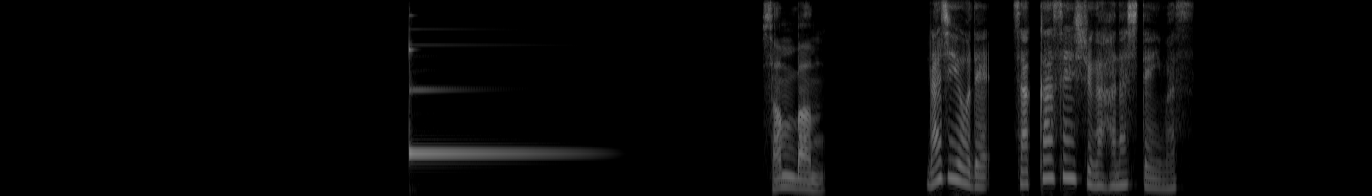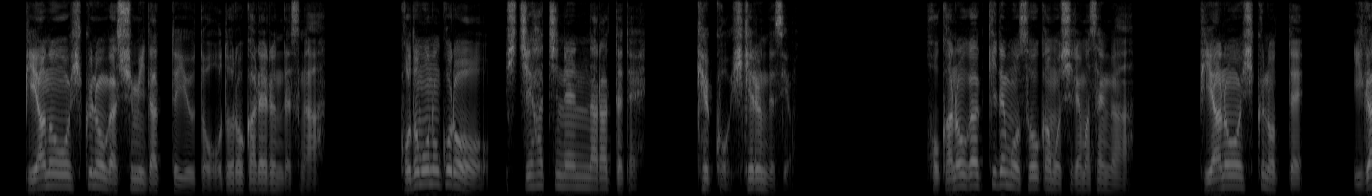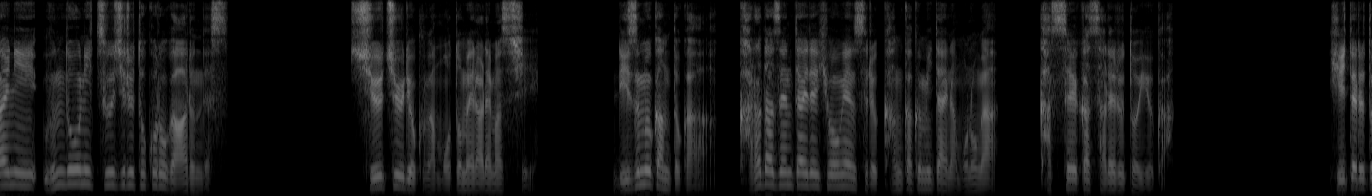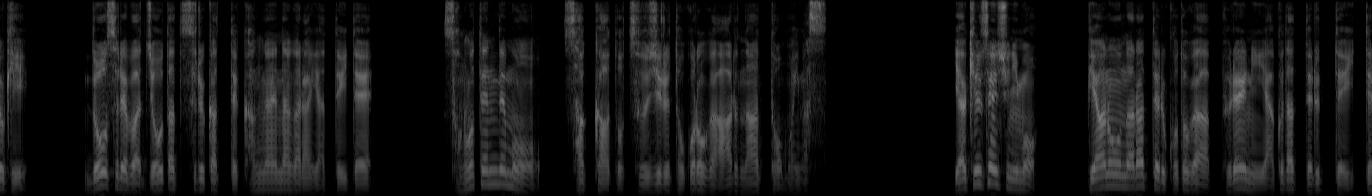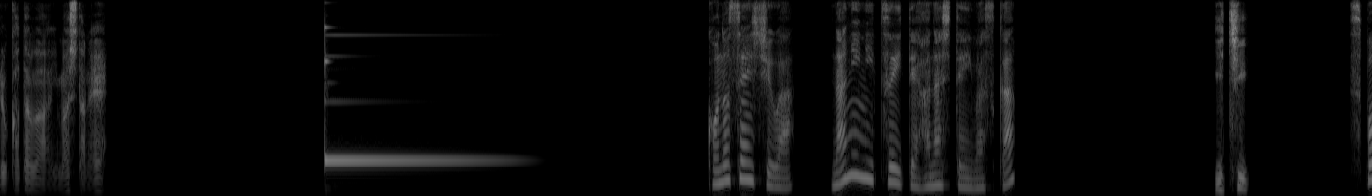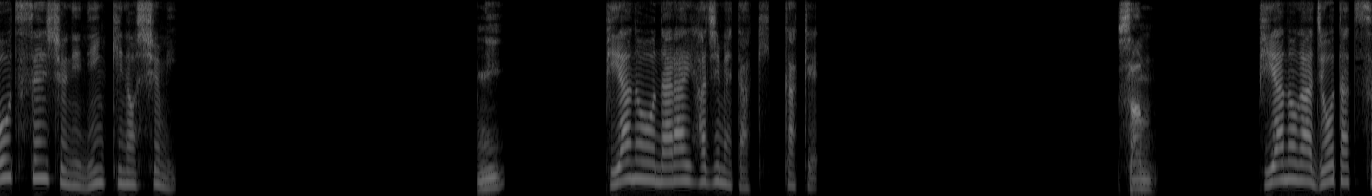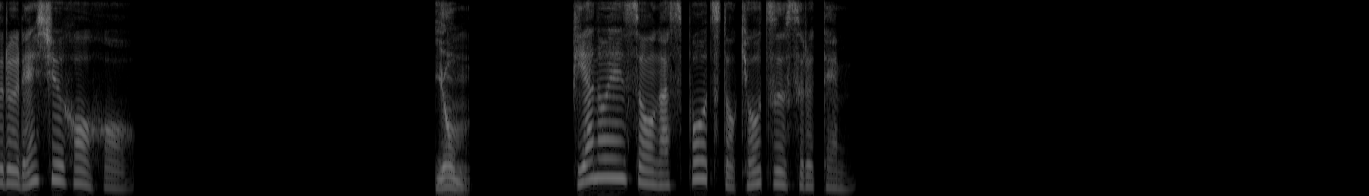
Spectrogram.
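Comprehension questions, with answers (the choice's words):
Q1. この選手は何について話していますか。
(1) スポーツ選手に人気の趣味。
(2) ピアノを習い始めたきっかけ。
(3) ピアノが上達する練習方法。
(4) ピアノ演奏がスポーツと共通する点。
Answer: ピアノ演奏がスポーツと共通する点。

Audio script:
集中力が求めら れますし、リズム感とか体全体で表現する感覚みたいなものが活性化されるというか、聞いてる時、どうすれば 上達するかって考えながらやっていて、 その点でもサッカーと通じるところがあるなと思います。 野球選手にも ピアノ習ってることがプレーに役立ってるって言ってる方がいましたね。
問題:この選手は何について話していますか。

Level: 【N1 第1回】聴解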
